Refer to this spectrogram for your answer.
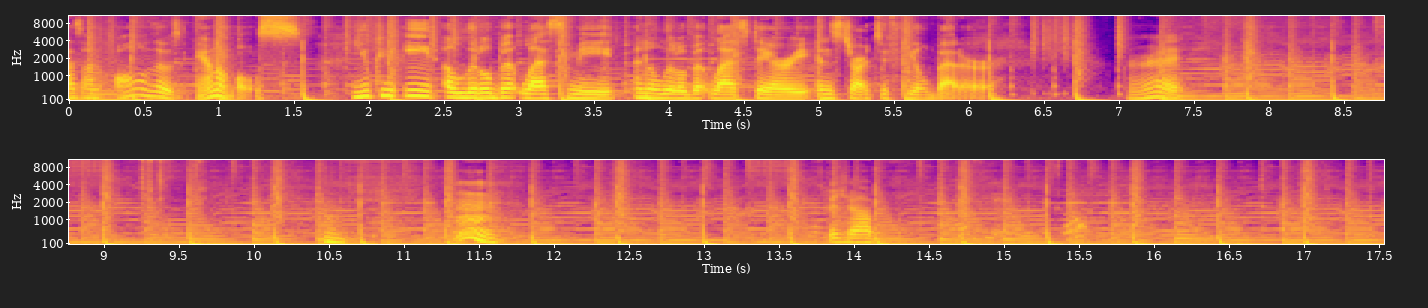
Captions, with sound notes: on all of those animals. You can eat a little bit less meat and a little bit less dairy, and start to feel better. All right. (upbeat music) (chip crunches) Mm, mm, good job. (upbeat music)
